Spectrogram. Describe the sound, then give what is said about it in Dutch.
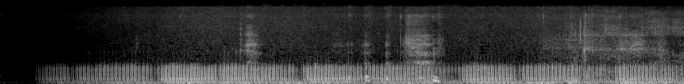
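A cat purrs steadily: a soft, low, rumbling drone that pulses in many even cycles as the cat breathes in and out, continuous and alone for several seconds. “Ja, ik vroeg je naar het geluid van je jeugd. En toen zei je, ja, dat is een spinnende kat.”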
